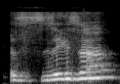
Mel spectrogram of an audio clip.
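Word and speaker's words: SZA: Um, Ziza or what? How do you say it? Scissor scissor.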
